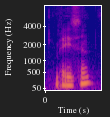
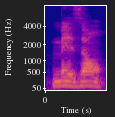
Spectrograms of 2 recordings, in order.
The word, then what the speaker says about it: maison: That was when they were like Mason? Mason? Is that Yeah. what? Maison.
